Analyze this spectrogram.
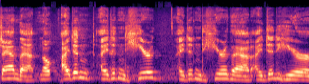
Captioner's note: laughter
